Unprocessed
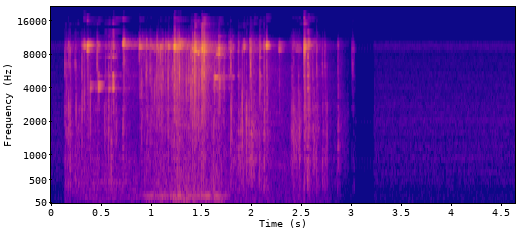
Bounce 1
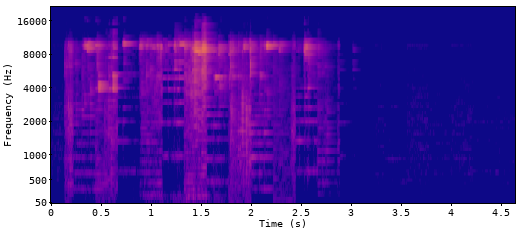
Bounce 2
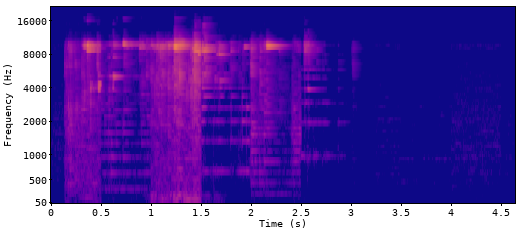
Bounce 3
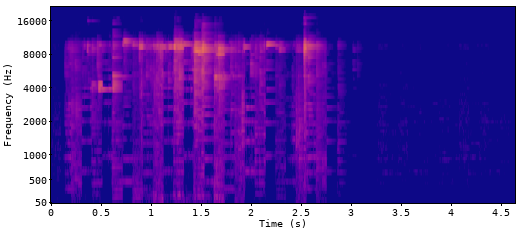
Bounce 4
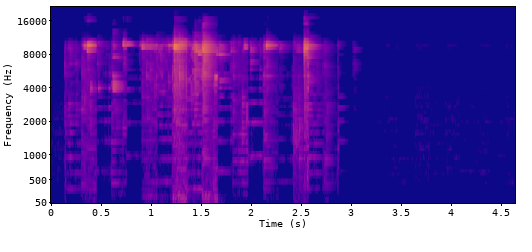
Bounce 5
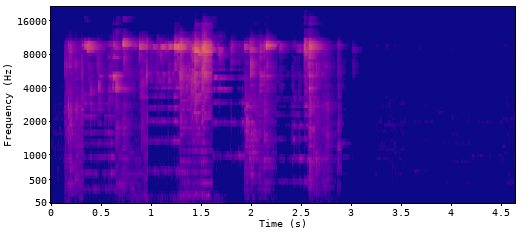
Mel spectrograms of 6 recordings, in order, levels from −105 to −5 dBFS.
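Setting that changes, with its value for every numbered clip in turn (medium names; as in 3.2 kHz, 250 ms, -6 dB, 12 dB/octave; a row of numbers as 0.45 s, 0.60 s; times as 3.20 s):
resonator arpeggio, rate: 4.5 Hz, 2 Hz, 9.8 Hz, 6.6 Hz, 3.1 Hz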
